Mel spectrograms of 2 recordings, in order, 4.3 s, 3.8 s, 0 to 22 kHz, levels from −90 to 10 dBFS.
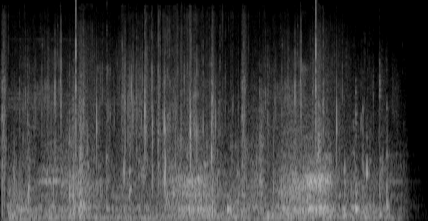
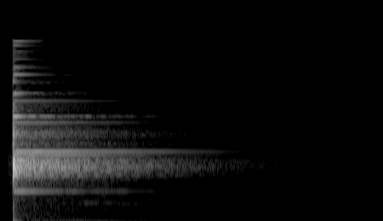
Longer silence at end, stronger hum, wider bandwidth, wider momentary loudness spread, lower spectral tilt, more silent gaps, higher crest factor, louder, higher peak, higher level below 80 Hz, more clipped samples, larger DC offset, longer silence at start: second, 0.25 s vs 2.7 s; neither; first, over 20 kHz vs 11 kHz; second, 10 LU vs 26 LU; first, -5 dB/octave vs 1.5 dB/octave; neither; second, 22 dB vs 32 dB; second, -31 LUFS vs -28 LUFS; second, -8 dBFS vs -2 dBFS; first, -44 dBFS vs -78 dBFS; neither; neither; about the same, 0 s vs 0.1 s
